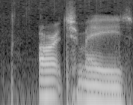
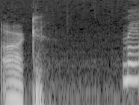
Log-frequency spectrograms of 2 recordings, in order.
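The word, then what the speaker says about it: Arch-Mage: time here Ark Mage I can't believe people don't know how to pronounce art Arch maze not Arc may I just say it's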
